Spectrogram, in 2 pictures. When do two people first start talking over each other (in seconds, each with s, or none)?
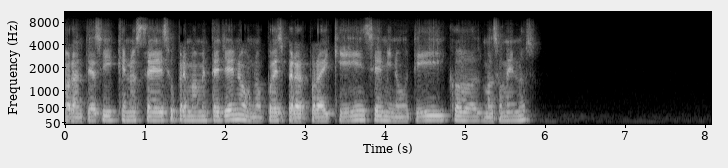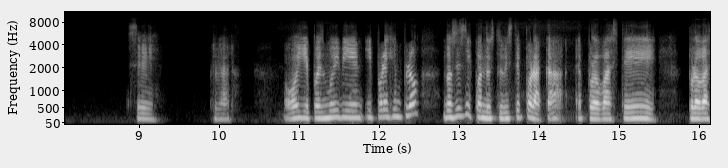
none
